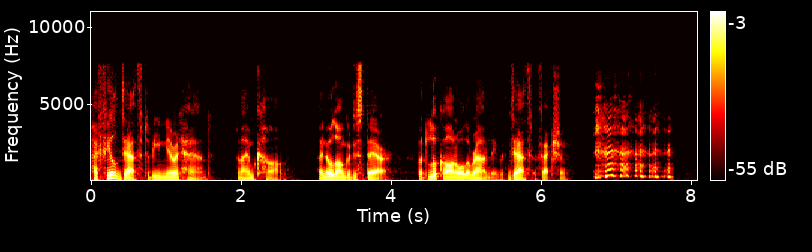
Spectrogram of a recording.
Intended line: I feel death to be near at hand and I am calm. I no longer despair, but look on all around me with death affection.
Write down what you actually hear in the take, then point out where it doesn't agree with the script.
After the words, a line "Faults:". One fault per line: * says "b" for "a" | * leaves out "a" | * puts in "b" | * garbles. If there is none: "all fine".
I feel death to be near at hand and I am calm. I no longer despair, but look on all around me with death affection.
Faults:
all fine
